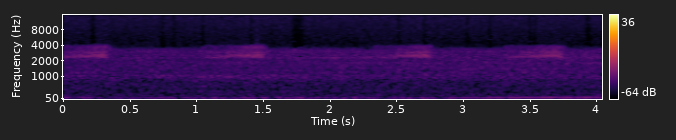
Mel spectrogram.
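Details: Owl receiving a mouse on the night of May 9, 2016. Four harsh, breathy hiss bursts, each about a third of a second long, come at irregular gaps over a humming background.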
